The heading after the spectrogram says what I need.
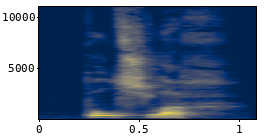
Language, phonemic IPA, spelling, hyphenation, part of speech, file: Dutch, /ˈpɔl.slɑx/, polsslag, pols‧slag, noun, Nl-polsslag.ogg
- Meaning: pulse (felt at the wrist artery)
